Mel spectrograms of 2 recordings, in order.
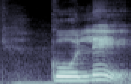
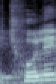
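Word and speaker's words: chole: कोले, ये छोले नहीं है, ये कोले, इसको ऐसे प्रोनाउंस करते हैं कोले, ठीक है ना, के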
